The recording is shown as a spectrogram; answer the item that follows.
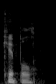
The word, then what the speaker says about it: Kipple: Kipple. Yeah. Rhymes with nipple.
